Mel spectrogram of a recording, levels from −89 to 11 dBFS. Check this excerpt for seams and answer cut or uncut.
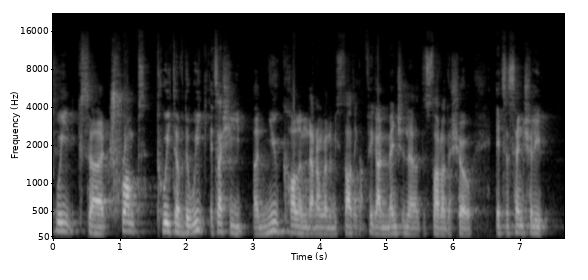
uncut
